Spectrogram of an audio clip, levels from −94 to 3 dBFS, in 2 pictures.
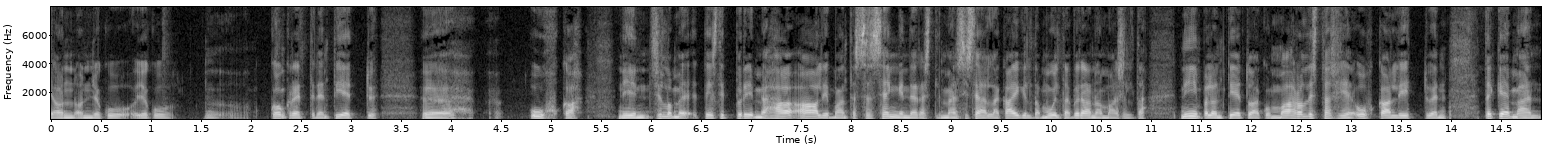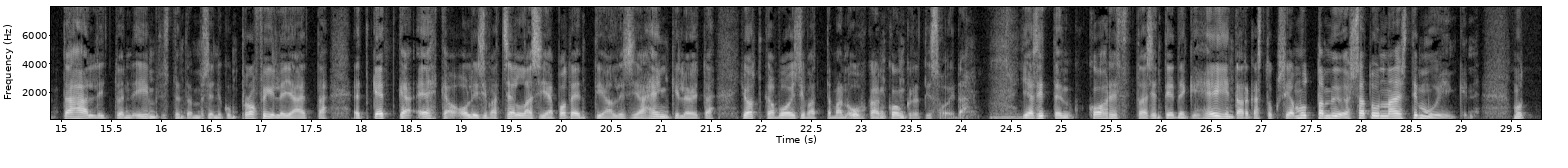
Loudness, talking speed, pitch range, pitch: -19 LUFS, 125 wpm, 110-135 Hz, 120 Hz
